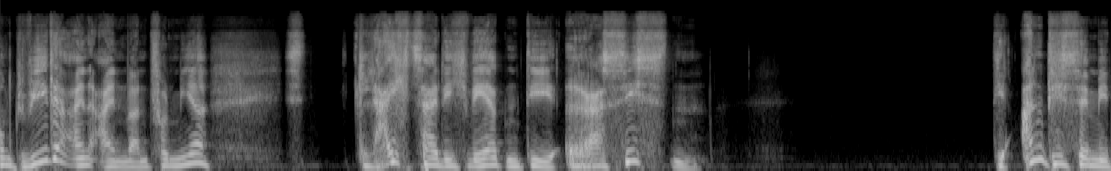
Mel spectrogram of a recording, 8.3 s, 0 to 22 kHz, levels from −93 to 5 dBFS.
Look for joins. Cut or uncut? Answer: uncut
